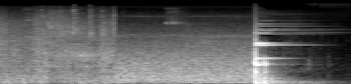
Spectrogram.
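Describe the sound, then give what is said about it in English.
A single sharp metallic clink rings out over a steady industrial rumble, its bright tone lingering and fading quickly afterward. No one speaks. “This is the sound of metal.”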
